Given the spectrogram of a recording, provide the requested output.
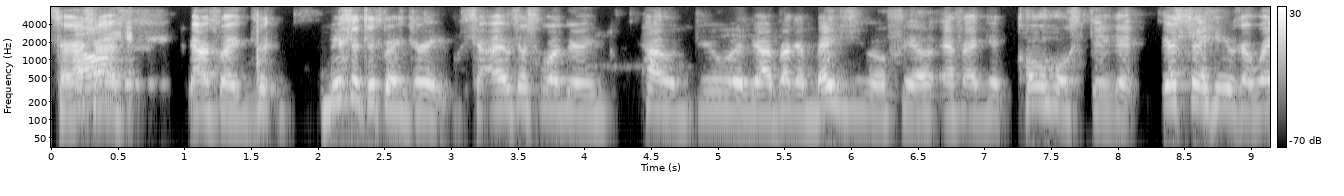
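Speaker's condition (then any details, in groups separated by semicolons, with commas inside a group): Cerebral palsy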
